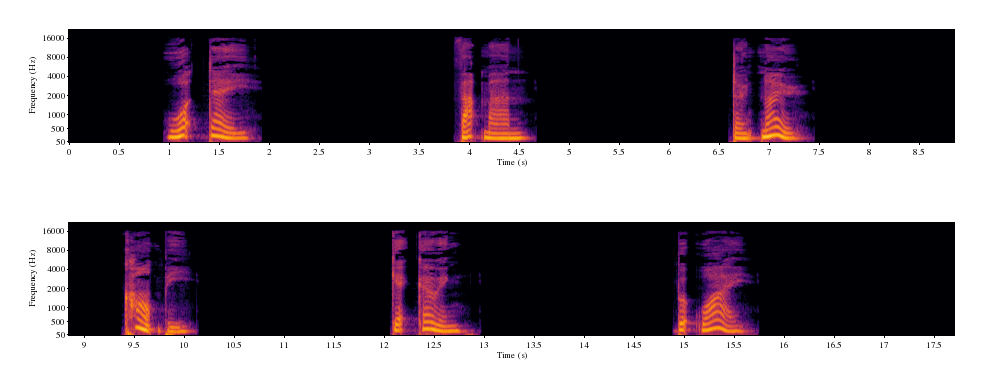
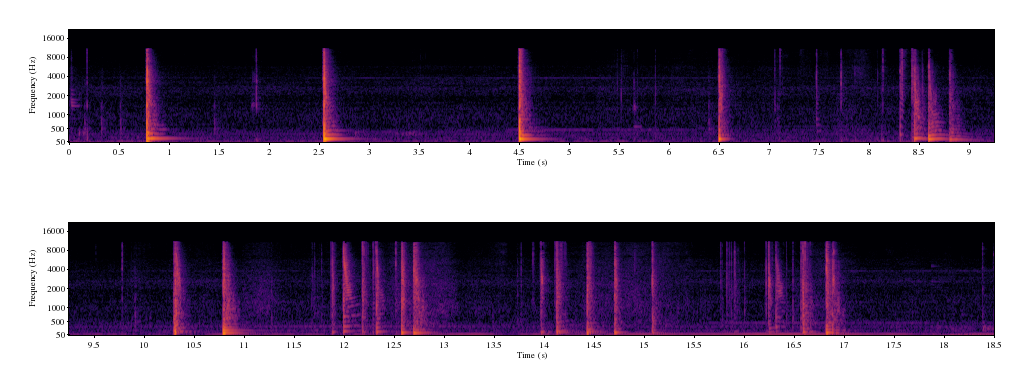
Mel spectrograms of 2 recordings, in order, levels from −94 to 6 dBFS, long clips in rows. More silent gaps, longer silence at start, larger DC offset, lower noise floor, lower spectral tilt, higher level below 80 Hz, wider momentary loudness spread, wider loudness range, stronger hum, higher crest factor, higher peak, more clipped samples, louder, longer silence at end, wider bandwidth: neither; first, 1 s vs 0.75 s; neither; first, under -90 dBFS vs -67 dBFS; first, -7 dB/octave vs -4.5 dB/octave; first, -42 dBFS vs -52 dBFS; second, 15 LU vs 25 LU; second, 4 LU vs 12 LU; neither; second, 20 dB vs 36 dB; about the same, -2 dBFS vs 0 dBFS; neither; first, -19 LUFS vs -33 LUFS; first, 2.1 s vs 1.55 s; first, 16.5 kHz vs 11.5 kHz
